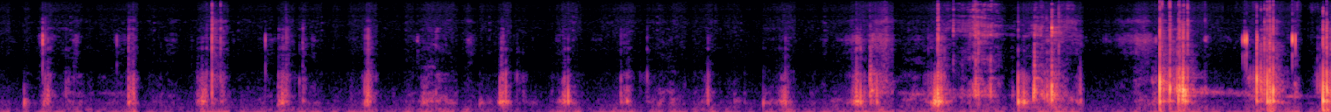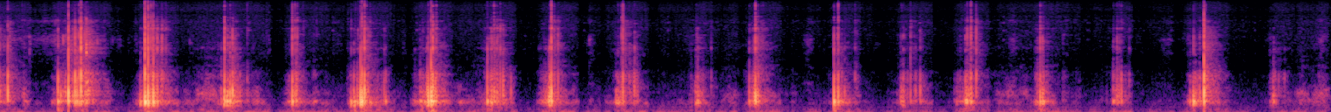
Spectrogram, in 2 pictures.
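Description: A person chewing crunchy food with her mouth closed, close to a clip-on microphone: a steady run of crunches about one and a half a second, soft at first and much louder from about a third of the way in.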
